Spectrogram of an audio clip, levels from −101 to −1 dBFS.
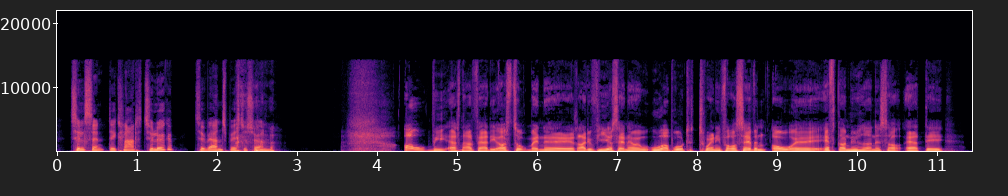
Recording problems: none

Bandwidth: 14.5 kHz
